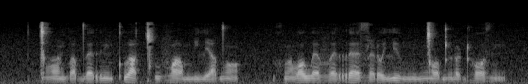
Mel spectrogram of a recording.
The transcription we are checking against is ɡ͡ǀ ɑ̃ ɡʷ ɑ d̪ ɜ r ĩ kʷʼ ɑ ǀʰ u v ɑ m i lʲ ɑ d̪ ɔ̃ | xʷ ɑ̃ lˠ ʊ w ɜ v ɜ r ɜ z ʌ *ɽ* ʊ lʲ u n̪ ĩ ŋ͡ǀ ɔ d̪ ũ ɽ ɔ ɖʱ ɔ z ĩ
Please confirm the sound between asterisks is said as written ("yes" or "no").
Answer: yes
